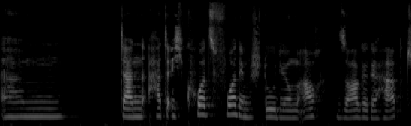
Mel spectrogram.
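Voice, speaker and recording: A woman with a Chinese accent, medium-pitched, her intonation fairly even and her pace very slow. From China. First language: Chinese (speaking German). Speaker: voice student. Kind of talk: interview.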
